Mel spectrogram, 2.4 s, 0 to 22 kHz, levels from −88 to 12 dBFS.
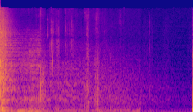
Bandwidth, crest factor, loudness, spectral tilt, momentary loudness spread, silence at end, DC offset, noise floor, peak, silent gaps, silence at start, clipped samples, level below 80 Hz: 17 kHz; 22 dB; -24 LUFS; -3 dB/octave; 20 LU; 0 s; under 0.1%; -54 dBFS; 0 dBFS; none; 0 s; under 0.1%; -34 dBFS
